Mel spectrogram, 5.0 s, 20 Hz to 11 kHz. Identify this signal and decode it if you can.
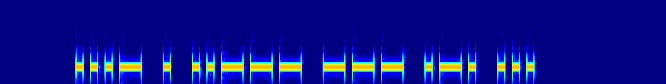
Morse code, heard as a keyed tone, about 22 wpm, 700 Hz. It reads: VE2ORS
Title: DXCC-100 Call Signs - 6 Characters - Repeated 3x - 22wpm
